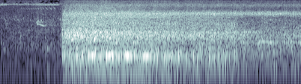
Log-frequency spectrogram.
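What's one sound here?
A bird calls loudly and steadily close by.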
